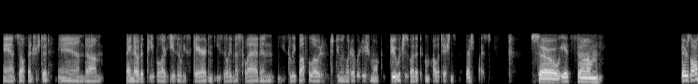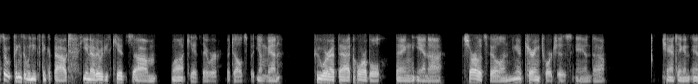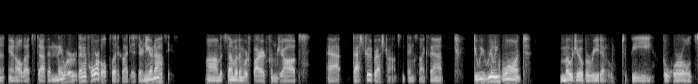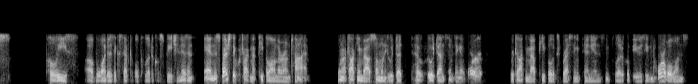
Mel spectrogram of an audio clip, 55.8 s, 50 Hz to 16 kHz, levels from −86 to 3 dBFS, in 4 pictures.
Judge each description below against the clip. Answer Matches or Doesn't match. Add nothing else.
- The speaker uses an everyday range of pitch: Matches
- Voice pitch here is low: Matches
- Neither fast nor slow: Matches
